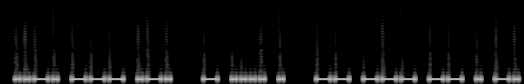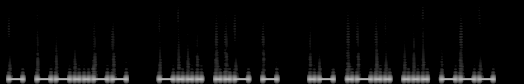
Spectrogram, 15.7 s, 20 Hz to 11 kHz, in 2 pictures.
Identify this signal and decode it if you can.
Morse code, heard as a keyed tone, about 17 wpm, 700 Hz. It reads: FOR THE MOMENT, BUT ALSO
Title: Sentences from Top 1000 Words - Review Part 6 - 17wpm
